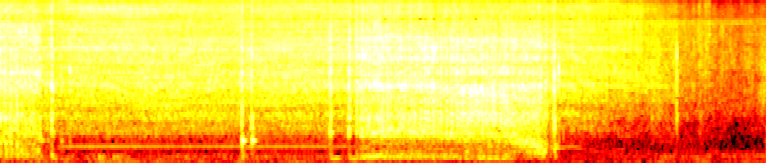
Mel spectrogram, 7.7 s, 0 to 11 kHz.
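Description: Saker mini battery chainsaw with a 4-inch bar, its electric motor running with a steady whine and cutting through branches: a harsh cutting noise at the start, then a louder cut from about three and a half seconds in. The trigger is released at about five and a half seconds and the motor winds down to a stop.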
